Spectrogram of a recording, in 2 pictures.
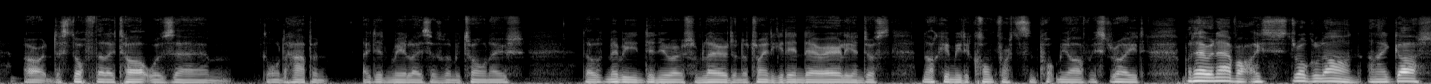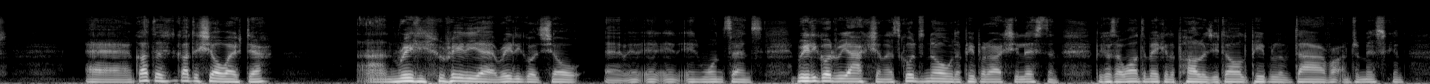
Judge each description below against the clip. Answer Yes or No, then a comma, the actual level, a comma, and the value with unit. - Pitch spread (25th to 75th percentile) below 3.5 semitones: Yes, average, 3.0 semitones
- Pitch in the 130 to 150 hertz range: No, low, 115 Hz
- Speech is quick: Yes, fast, 225 wpm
